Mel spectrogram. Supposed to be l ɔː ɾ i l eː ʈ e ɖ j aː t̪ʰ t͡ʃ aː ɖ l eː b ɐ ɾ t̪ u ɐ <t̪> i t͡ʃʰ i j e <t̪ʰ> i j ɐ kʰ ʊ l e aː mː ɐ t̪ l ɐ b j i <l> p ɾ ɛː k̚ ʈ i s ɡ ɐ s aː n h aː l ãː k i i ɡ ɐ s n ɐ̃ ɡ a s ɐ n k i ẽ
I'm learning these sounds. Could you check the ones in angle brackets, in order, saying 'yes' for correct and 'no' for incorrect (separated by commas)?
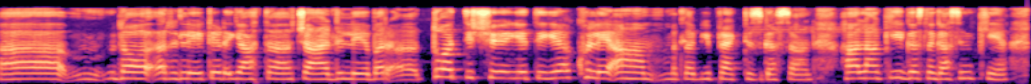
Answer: yes, no, no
